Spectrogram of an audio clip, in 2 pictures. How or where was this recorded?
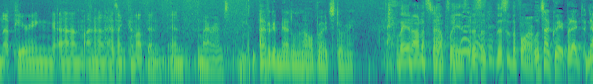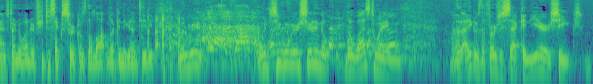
busy venue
